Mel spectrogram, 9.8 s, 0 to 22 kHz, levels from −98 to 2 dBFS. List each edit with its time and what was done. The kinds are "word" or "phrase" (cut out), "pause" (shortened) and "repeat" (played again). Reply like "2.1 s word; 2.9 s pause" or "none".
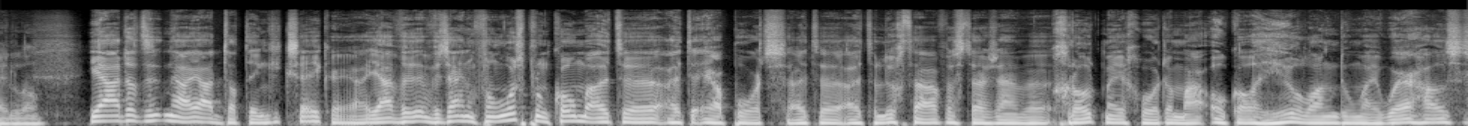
4.4 s word; 7.0 s word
